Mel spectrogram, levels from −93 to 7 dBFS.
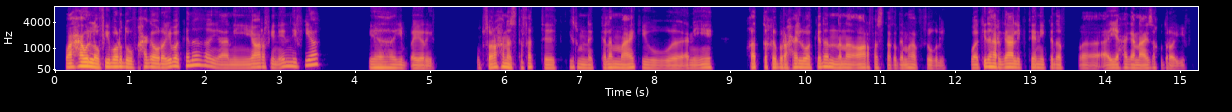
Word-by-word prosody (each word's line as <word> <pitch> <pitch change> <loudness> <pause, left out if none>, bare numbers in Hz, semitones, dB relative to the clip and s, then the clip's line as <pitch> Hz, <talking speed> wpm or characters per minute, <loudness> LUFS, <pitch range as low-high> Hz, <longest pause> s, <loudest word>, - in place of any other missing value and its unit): وهاحاول 145 +3 +9
لو 120 - +8
في 120 +5 +2
برضه 130 -3 +4
في 105 - -10
حاجة 130 -1 +2
قريّبة 120 +5 +4
كده 175 +3 -1
يعني 100 -4 -4
يعرف 120 +2 +1
ينقلني 135 +7 -1
فيها 195 +10 0 0.7
ياه! 105 -1 0
يبقى 95 -3 -3
يا 90 - 0
ريت. 85 -3 -7 0.6
وبصراحة 120 +4 +1
أنا 120 - +5
استفدت 115 +4 -4
كتير 100 +4 -5
من 100 -3 -3
الكلام 105 +3 -3
معاكِ 105 +3 +1
ويعني 90 +1 -4
إيه 110 - -4 0.5
خدت - - -1
خبرة 110 -1 0
حلوة 115 +1 +2
كده 120 +5 0
إن 115 -5 +1
أنا 105 0 +1
أعرف 105 +3 +1
أستخدمها 100 +1 -4
في - - -28
شُغلي، 90 -2 -8 0.3
وأكيد 105 +6 +1
هارجع 120 -1 +5
لِك 110 -1 0
تاني 110 -2 -2
كده 105 0 -4
في 95 - -15 0.5
أي 100 +3 0
حاجة 105 -1 -3
أنا 95 -1 +1
عايز 95 +1 0
آخُد - - -13
رأيِك 85 +2 -5
ف - - -39
105 Hz, 190 wpm, -25 LUFS, 100-120 Hz, 0.7 s, وهاحاول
